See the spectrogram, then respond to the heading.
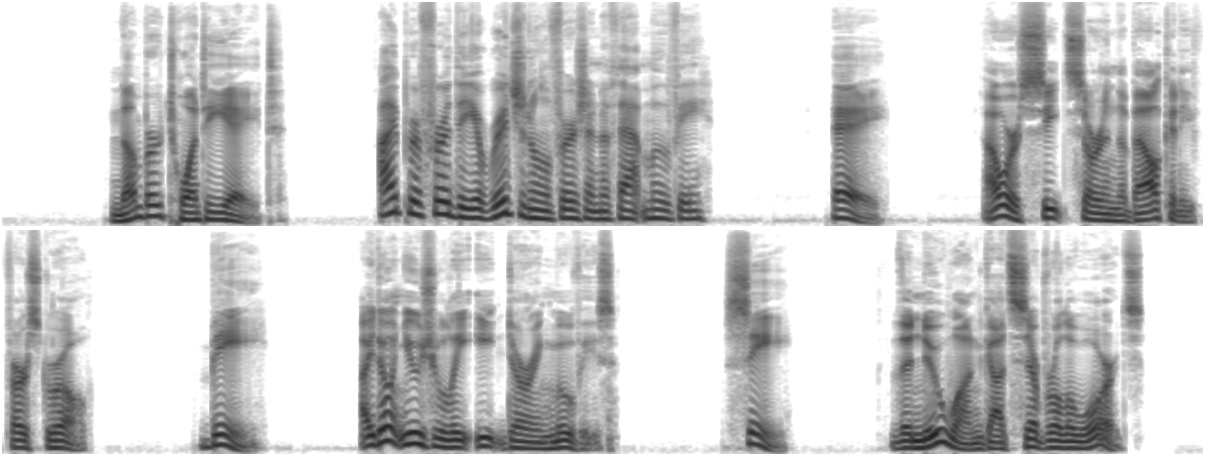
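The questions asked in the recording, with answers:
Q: I prefer the original version of that movie.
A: C: The new one got several awards.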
